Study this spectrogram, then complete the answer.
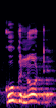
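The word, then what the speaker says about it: Cugnot: कुगनाट लिखा है। तो वही मैंने बताया, इंग्लिश में नाम रहते हैं, हिंदी में छपते हैं तो गड़बड़ हो जाते हैं प्रोनाउंसिएशन की वजह से।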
